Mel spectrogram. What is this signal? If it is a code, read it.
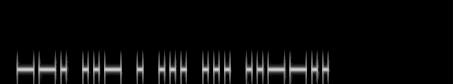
Morse code, heard as a keyed tone, about 22 wpm, 700 Hz. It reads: GUESS?
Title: Sentences from Top 1500 Words 22wpm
